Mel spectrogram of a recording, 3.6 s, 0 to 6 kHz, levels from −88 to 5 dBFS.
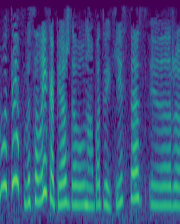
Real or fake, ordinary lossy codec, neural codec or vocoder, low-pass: real; MP3, 24 kbps; none; 5.4 kHz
